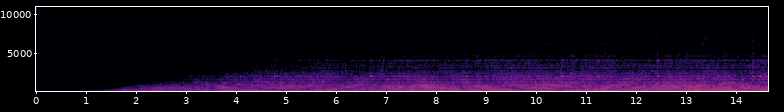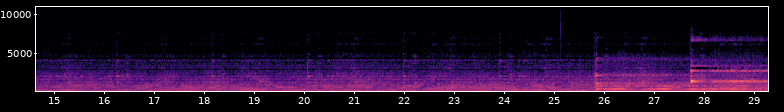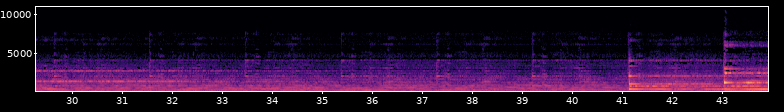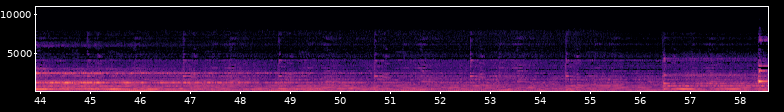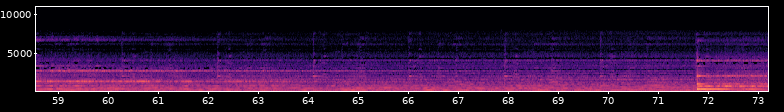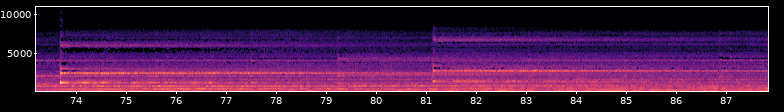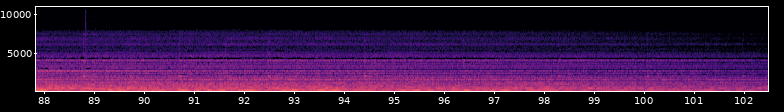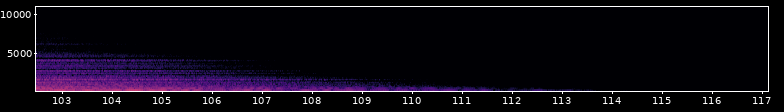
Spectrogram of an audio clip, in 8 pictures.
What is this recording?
Inspired by Erokia's tutorial here:
I did not use Paul's Extreme Sound Stretch, but rather took an original recording of a Glockenspiel (with a lot of reverb), and set the playback rate to around 20% its original value. This stretching was combined with use of the following plugins:
Valhalla Space Modulator
NI Phasis
TDR Nova GE
IM Wider
TAL Reverb 4
Soundspot Velo2 Limiter
ambience, ambient, atmosphere, dark, deep, drone, effect, electronic, experimental, fx, pad, processed, sci-fi, sound-design, soundscape, texture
